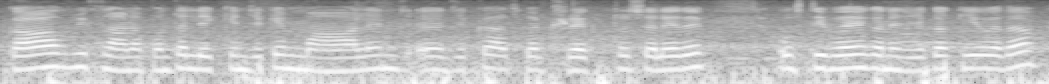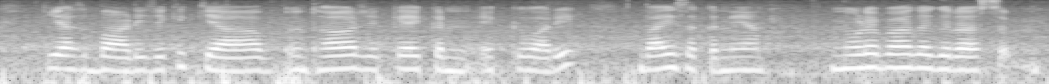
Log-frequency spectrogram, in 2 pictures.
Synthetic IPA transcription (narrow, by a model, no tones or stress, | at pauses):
kaːbbiːkʰəlaːnəkɦõːnd̪aːleːkɪnd͡ʒeːkeːmaːlɛnd͡ʒeːkaːəd͡ʒkəlʈɾɛːkʈəɾt͡ʃəleːd̪eːʊsd̪iːbaːeːkəneːd͡ʒeːkaːkiːoːd̪aːkɪəsbaːɽiːd͡ʒeːkeːkjaːt̪ʰaːd͡ʒeːkaːɪkɪkʋaːɾiːbaːiːsəkneːãː | noːɽeːbaːd̪əɡəɾəs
